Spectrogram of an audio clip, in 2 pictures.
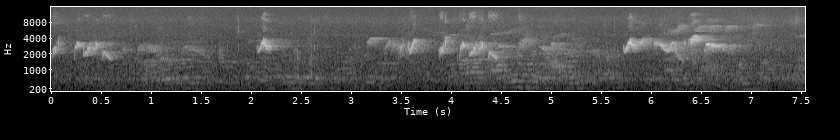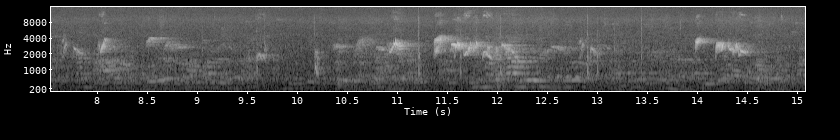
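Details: Trapping of a wild red-whiskered bulbul with a decoy, 9 March 2020; short, lively warbled phrases repeated every second or two, bright and chirpy, separated by brief pauses over a quiet background.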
